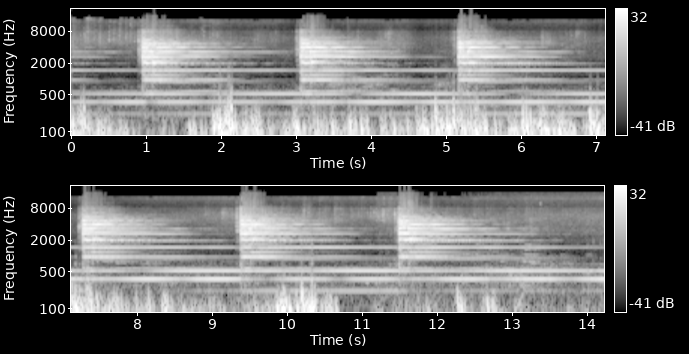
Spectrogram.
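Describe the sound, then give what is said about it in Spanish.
A church bell tolls loudly and steadily at midnight, six resonant strikes about two seconds apart, each ringing out over a lingering metallic hum with a low rumble underneath; the bell of a church on a riverbank in Huesca, Spain. “Tañe la campana de la iglesia de la Res, a orillas del río Urín, en Huesca.”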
